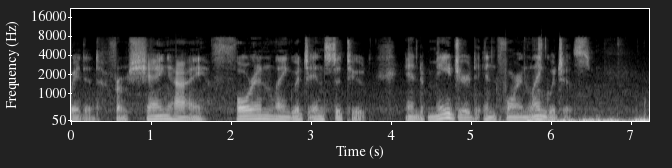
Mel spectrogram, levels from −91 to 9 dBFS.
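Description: No audible faults in this speech recording; nothing to flag.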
